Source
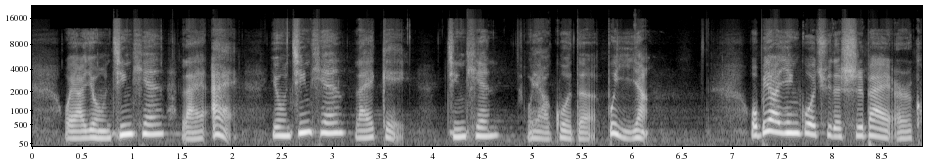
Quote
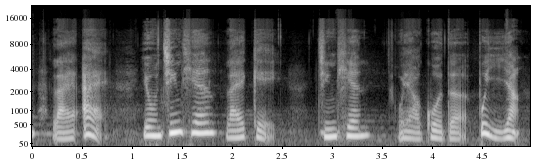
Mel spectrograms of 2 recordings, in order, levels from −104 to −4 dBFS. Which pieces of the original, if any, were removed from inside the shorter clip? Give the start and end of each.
none

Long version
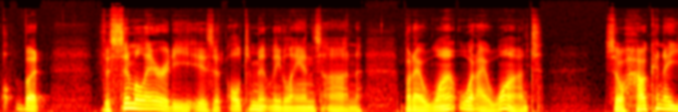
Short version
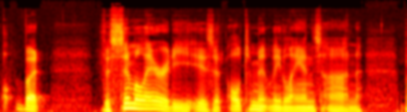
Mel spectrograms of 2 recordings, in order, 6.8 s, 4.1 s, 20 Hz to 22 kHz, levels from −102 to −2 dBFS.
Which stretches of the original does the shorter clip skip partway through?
none

